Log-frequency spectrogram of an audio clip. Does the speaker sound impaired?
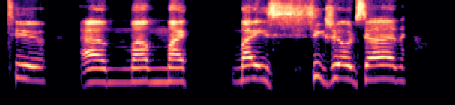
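Yes: cerebral palsy; speech impediment, talks slower, speech noticeable to listeners on phone.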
